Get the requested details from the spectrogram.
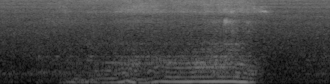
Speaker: Yeah, stop snoring.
